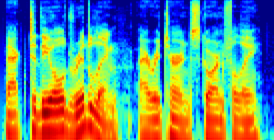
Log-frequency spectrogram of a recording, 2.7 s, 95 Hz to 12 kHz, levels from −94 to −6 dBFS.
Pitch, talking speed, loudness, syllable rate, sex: 105 Hz, 175 wpm, -16 LUFS, 5.3 syllables/s, male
